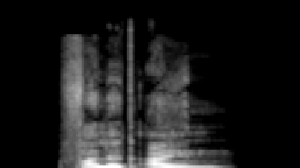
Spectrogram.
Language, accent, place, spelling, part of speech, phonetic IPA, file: German, Germany, Berlin, fallet ein, verb, [ˌfalət ˈaɪ̯n], De-fallet ein.ogg
- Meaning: second-person plural subjunctive I of einfallen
